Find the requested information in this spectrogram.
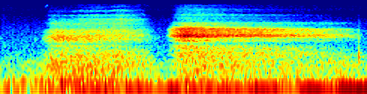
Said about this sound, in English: And take a very deep breath, inhaling the energy of the sun. As you take this deep inhale, imagine the energy of ideas and inspiration as little specks of light floating around you, glittering as they catch the sun rays.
